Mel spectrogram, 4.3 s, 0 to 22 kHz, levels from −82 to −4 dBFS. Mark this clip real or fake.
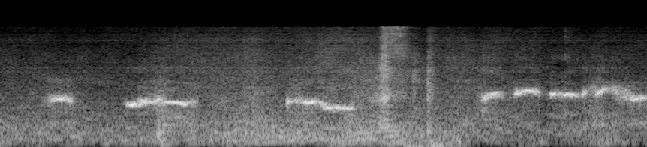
fake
